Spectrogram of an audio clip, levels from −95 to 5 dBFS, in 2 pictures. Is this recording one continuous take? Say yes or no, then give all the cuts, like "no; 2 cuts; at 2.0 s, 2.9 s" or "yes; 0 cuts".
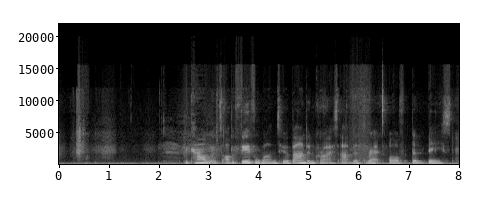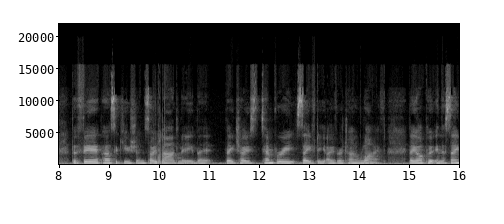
yes; 0 cuts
